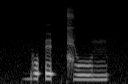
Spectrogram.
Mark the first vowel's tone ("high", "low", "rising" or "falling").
high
